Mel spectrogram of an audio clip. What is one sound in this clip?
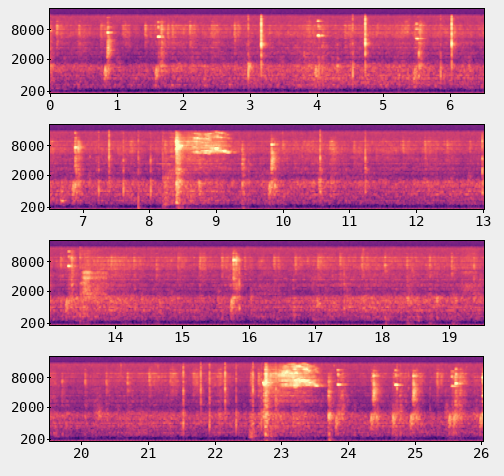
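Video game sound effects play softly from a television speaker.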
